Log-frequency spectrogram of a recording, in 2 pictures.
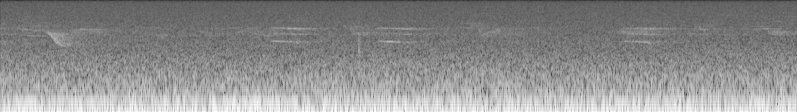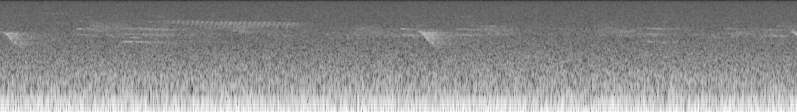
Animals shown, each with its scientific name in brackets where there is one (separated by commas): Pine Warbler (Setophaga pinus), Blue Jay (Cyanocitta cristata), Red-eyed Vireo (Vireo olivaceus), Veery (Catharus fuscescens)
